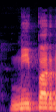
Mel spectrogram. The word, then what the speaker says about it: Dnieper: ये यूक्रेन है, इसकी राजधानी कीव है, और राजधानी कीव के बीचों बीच से एक नदी निकलती है, इसका नाम है नीपर नदी, DNIEPER, डी साइलेंट है।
